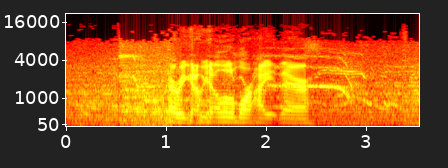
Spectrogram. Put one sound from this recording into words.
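Riders scream with excitement on a swinging ride nearby.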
